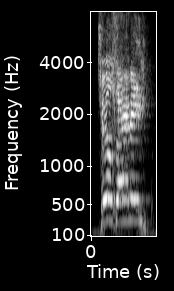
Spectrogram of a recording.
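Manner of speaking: slow, loud, high-pitched scream, drawn out.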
